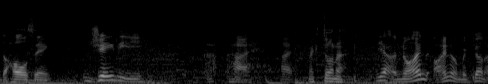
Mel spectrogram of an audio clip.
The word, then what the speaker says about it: McDonough: But like, JD McDonough.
